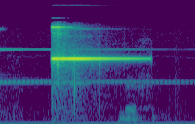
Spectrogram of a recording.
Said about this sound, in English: Ring the bell. Ring the bell. I'll ring the bell.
